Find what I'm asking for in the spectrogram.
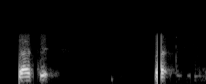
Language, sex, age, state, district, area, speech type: Dogri, male, 45-60, Jammu and Kashmir, Samba, rural, conversation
